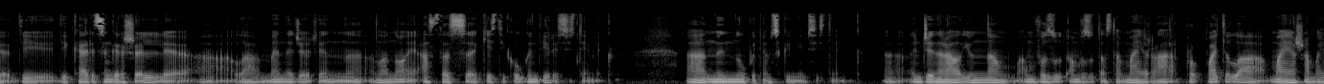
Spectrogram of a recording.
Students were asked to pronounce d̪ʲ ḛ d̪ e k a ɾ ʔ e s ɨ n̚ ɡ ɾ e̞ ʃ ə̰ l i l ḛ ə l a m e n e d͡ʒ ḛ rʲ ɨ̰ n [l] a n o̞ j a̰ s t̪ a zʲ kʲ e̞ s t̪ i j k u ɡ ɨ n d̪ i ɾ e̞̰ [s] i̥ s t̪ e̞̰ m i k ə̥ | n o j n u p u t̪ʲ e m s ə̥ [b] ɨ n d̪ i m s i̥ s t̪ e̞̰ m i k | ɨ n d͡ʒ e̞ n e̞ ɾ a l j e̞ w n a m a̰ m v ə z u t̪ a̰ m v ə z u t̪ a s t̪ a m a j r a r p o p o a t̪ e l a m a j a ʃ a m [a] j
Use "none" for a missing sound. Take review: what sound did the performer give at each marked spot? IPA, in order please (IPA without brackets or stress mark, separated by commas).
l, s, ɡ, a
